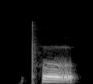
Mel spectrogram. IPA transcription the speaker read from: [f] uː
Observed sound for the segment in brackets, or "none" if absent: pʰ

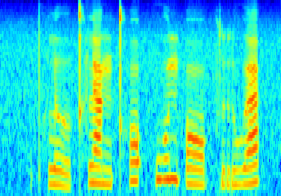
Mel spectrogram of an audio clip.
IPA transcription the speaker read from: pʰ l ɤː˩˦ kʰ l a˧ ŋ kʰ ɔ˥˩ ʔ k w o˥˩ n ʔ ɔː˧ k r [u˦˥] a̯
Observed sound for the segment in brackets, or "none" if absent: u˦˥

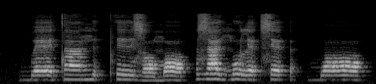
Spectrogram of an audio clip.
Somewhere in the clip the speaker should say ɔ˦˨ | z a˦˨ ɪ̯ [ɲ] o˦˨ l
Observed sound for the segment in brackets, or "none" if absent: ŋ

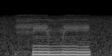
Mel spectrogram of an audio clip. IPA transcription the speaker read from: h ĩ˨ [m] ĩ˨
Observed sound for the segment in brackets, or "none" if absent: m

